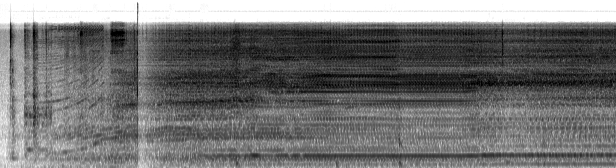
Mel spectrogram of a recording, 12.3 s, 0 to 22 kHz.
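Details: PowerSpec computer with a Corsair CX750M 750 W power supply at cold start: after a few clicks, a loud harsh rasping drone with a high whine that stops once Windows loads; the same happened with two previous power supplies, cause unknown.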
